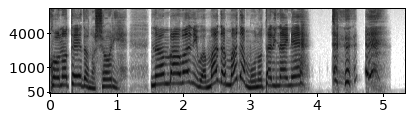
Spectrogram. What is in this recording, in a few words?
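WIN Japanese, Voice; GF Alarm; KLIN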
